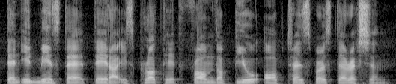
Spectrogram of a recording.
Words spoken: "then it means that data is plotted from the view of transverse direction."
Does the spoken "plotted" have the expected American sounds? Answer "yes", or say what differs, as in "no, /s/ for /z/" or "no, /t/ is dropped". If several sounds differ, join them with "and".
yes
